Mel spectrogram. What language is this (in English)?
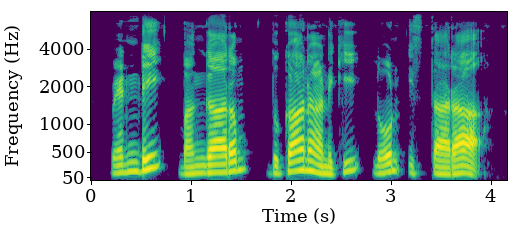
Telugu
